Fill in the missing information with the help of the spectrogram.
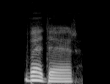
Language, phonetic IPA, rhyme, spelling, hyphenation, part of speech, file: Hungarian, [ˈvɛdɛr], -ɛr, veder, ve‧der, noun, Hu-veder.ogg
- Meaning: alternative form of vödör (“bucket”)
